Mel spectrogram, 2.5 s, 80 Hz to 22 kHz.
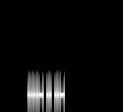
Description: Morse code, heard as a keyed tone, about 46 wpm, 700 Hz. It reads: 4IU
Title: Three Challenging Letter-Number Combinations 45wpm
